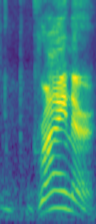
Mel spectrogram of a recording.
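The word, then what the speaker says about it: Griner: She is Grryer. What does it rhyme with? Miner.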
